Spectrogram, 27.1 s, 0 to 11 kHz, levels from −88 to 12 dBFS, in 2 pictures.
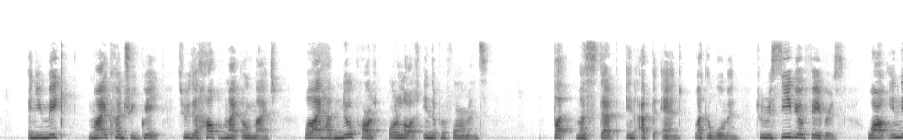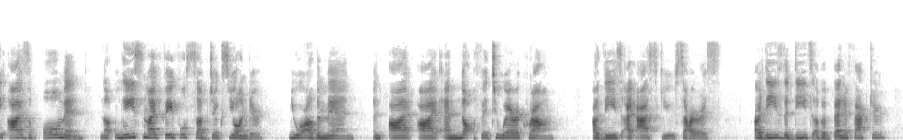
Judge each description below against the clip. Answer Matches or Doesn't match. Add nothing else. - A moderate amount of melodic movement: Doesn't match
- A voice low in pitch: Doesn't match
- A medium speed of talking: Matches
